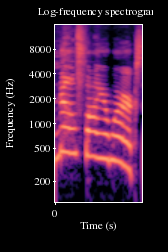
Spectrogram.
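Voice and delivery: high, slow mock toddler scream. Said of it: "she would scream out".

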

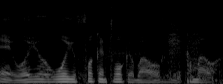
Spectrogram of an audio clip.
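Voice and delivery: low, muttered, hard New Jersey gangster accent. Taking turns doing voices with friends, the speaker does a Tony Soprano impression. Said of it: "Tony Soprano".

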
